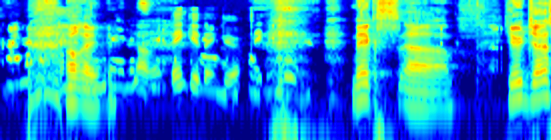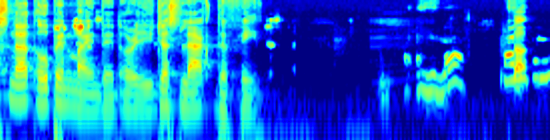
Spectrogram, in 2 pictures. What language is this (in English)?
Filipino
